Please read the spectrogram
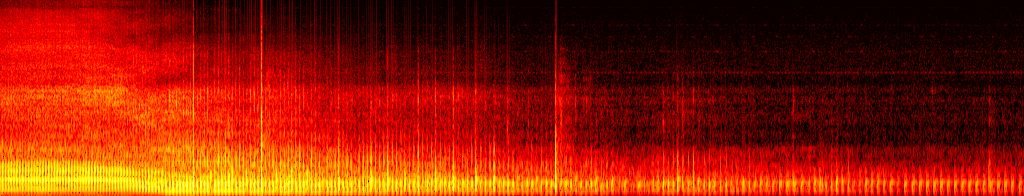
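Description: Motorcycle passing on a dirt road: its engine drops in pitch about one and a half seconds in, then fades steadily as it rides away. Two sharp clicks are heard during the fade.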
